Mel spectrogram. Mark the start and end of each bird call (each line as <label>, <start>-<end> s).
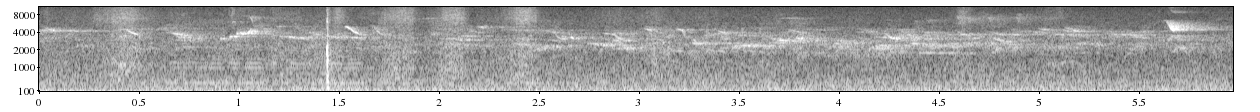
Apapane (Himatione sanguinea), 0.4-0.6 s
Apapane (Himatione sanguinea), 1.5-1.7 s
Apapane (Himatione sanguinea), 5.6-5.9 s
